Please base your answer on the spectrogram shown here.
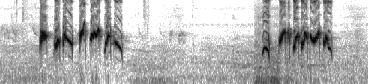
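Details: Decoy red-whiskered bulbul song for calling wild birds, made of two bubbly phrases of six or seven quick whistled notes each, bending up and down, about two seconds apart.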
